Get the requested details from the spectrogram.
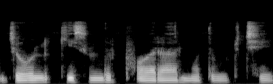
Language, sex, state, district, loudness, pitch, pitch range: Bengali, male, West Bengal, Paschim Medinipur, -17 LUFS, 95 Hz, 95-100 Hz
